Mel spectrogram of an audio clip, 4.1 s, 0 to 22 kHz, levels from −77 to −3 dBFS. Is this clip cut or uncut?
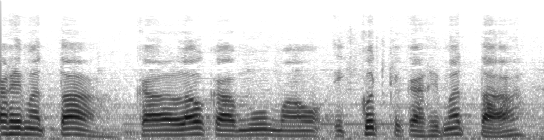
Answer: cut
